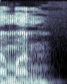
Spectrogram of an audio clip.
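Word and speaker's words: אמן: Esas 3 consonantes, Aleph, Mem, Nun, forman la raíz que se pronuncia amán, y esa raíz no tiene un único significado.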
